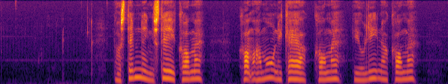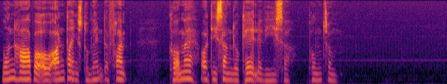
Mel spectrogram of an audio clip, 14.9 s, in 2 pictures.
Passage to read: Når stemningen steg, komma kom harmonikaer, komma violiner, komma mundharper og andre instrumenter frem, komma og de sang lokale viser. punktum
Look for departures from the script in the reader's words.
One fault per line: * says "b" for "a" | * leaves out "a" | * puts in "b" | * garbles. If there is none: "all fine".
all fine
